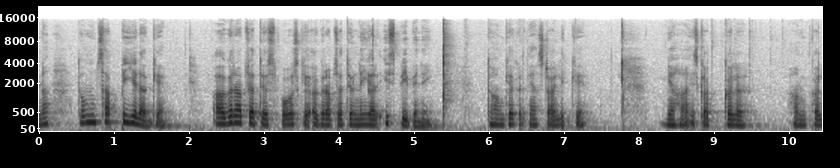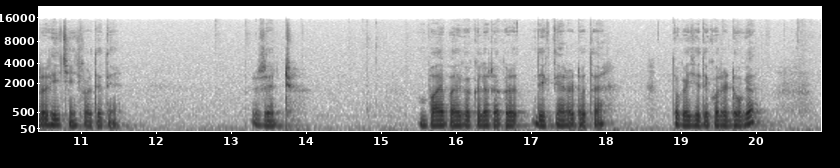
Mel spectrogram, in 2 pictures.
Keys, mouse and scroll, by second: 5.3-6.8 typing, 8.6-9.9 typing, 10.2 Return, 12.3-13.9 typing, 14.5 ctrl+s, 14.9 alt+Tab, 17.8 click.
